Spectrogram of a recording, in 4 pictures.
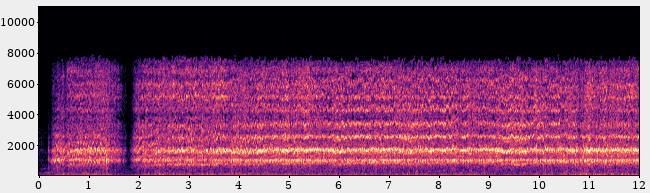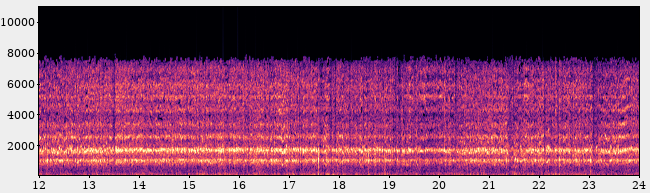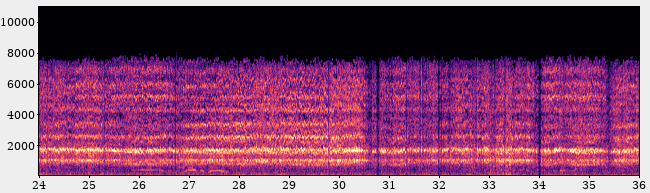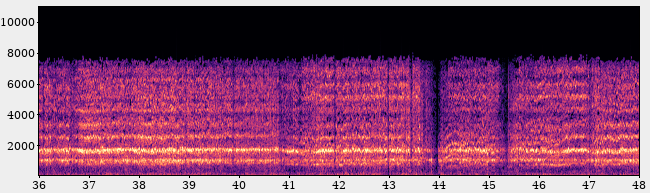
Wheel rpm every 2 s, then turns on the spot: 100, 160, 230, 220, 230, 230, 220, 230, 230, 230, 220, 230, 230, 220, 210, 220, 230, 220, 230, 230, 220, 190, 120, 200.
none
